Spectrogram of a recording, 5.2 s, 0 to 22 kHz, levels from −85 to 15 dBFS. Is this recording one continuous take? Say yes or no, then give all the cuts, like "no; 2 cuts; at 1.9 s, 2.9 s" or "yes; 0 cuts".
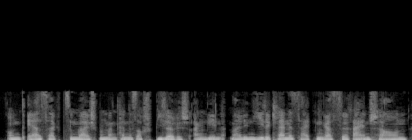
no; 1 cut; at 2.8 s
